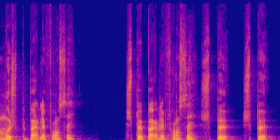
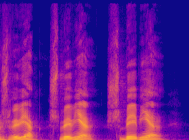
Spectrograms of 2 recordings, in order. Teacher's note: la E se pierde en je y esta se vuelve como sh. Entonces rápido digo, ah, moi je peux parler français. · Term: se vuelve esa sh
